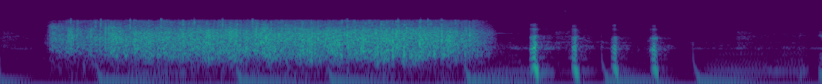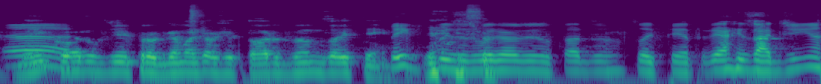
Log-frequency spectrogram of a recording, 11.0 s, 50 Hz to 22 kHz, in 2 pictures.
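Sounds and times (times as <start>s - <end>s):
dense crowd applause: 0.3s - 3.3s
isolated sharp claps or hits: 0.4s - 4.2s
laughter: 3.4s - 4.5s, 8.2s - 8.9s
speech: 5.9s - 10.9s.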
